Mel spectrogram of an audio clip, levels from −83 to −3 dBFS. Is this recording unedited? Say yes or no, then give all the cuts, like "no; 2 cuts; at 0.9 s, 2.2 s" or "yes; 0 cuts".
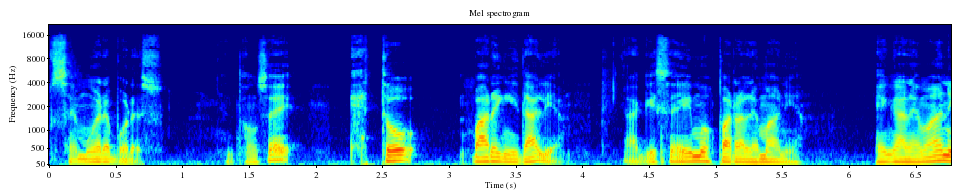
no; 1 cut; at 3.2 s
